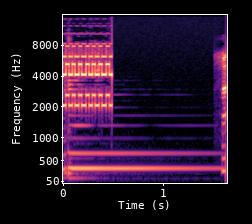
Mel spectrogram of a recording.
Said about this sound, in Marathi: वर्षाचा फोन. अरे मग उचल.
